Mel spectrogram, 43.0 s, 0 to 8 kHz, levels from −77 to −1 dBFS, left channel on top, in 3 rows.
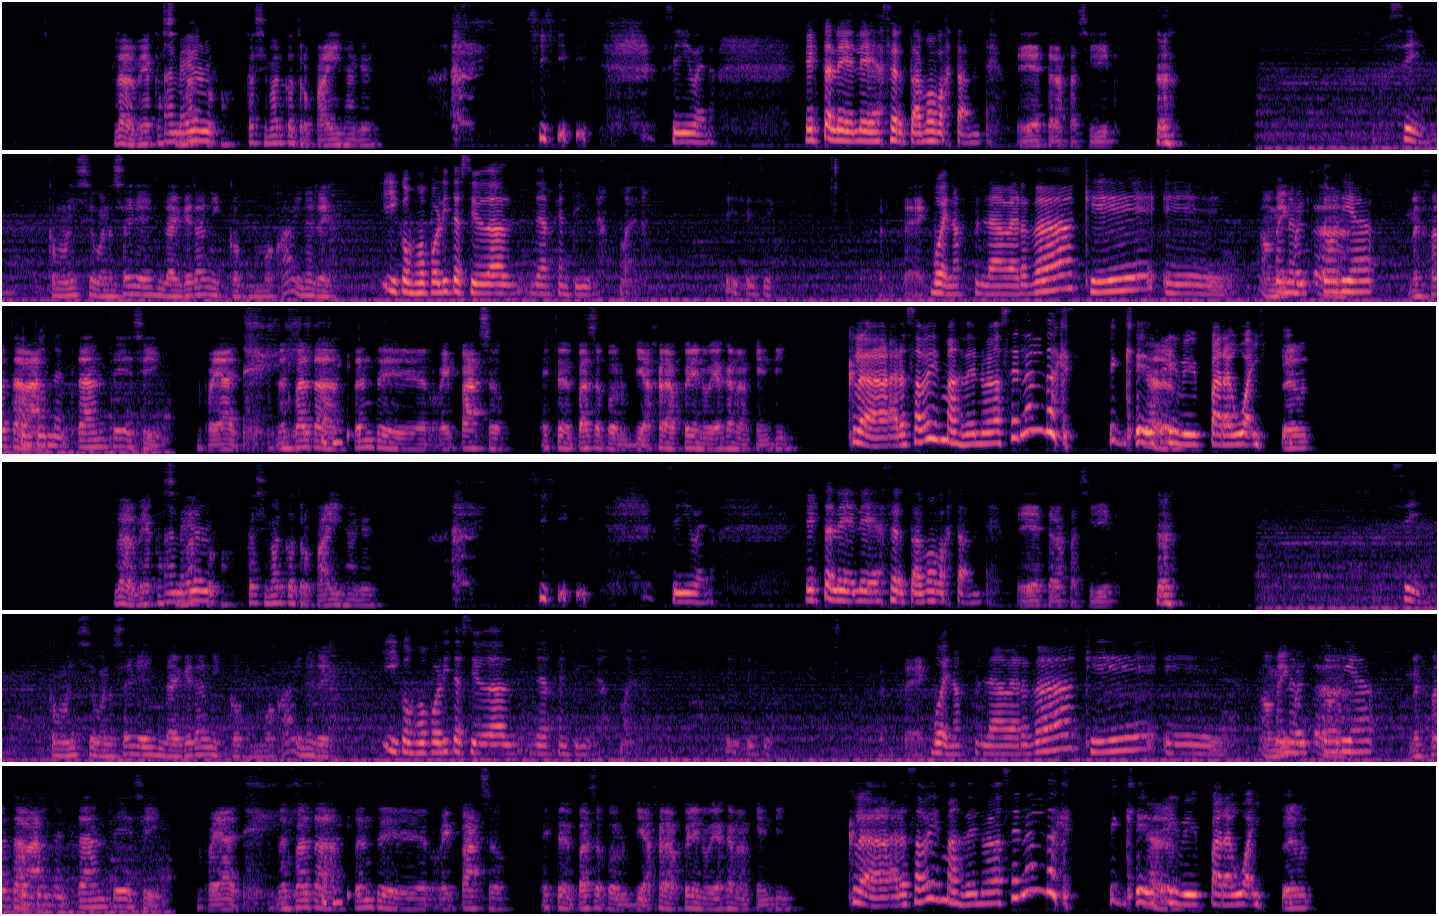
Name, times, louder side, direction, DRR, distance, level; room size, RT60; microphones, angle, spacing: voice 1, 1.1-3.8 10.1-11.2 11.5-11.8 14.8-17.7 23.1-23.6 26.9-27.9 28.4-29.2 29.5-30.3 30.7-31.1 31.4-33.7 34.1-36.6 40.1-40.5 41.5-41.7, left 3 dB, 40° left, 1.0 m, -36 dB
voice 2, 1.6-2.1 4.5-4.8 5.4-10.0 13.8-14.5 18.1-20.7 21.6-22.1 23.6-26.7 27.1-28.0 28.9-29.3 31.1-31.7 32.0-32.1 37.2-39.4 39.8-41.7, left 4 dB, 75° left, 0.5 m, -30 dB
sound 1, 12.5-30.4, equal, 10° right, 1.4 m, -47 dB
3.5 x 3.0 x 2.6 m
head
